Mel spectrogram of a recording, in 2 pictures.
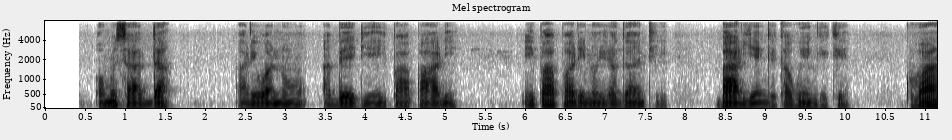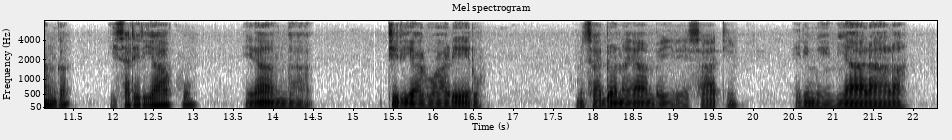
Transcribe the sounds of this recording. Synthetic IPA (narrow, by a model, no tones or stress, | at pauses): o̞musaːda | liwano̞ | abe̞ːdieipaːpaːli | eipapaːlino̞ːliɾaɡantʰi | βaljeːŋɡekaβwe̞ːŋɡekʰe̞ | kuβaːŋɡa | isaleɾjaːku | e̞ɾaŋɡa | tiɾjalwaːle̞ːɾo̞ | omusaːdo̞ːnajaːmbaiɾe̞ːsaːtʰi | eɾimwe̞ːmjaːlaːla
